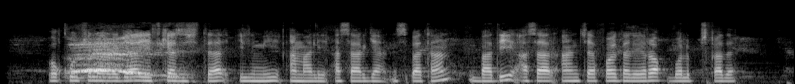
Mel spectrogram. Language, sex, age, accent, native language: Uzbek, male, 18-24, Toshkent viloyati, Uzbek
